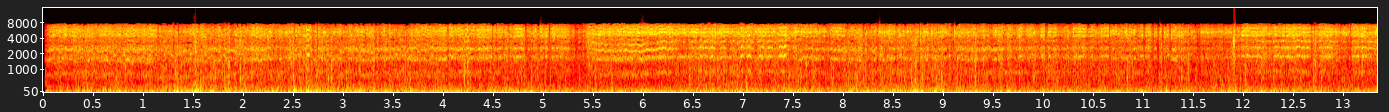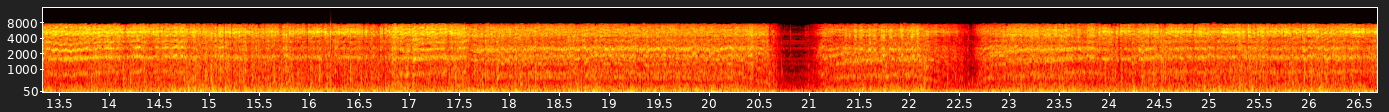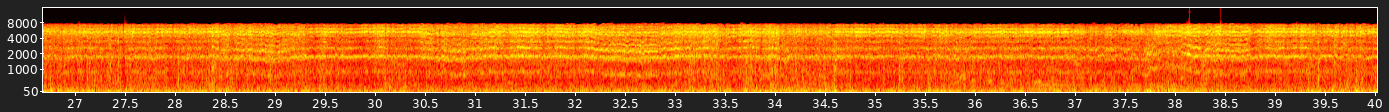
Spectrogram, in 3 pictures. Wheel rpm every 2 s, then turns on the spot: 200, 220, 220, 230, 220, 230, 230, 230, 230, 200, 110, 140, 230, 240, 220, 230, 230, 230, 230, 240.
none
